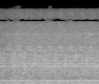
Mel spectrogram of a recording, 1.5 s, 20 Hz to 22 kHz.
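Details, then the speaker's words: 2007 Cadillac DTS, newly replaced power steering pump being bled of air after adding about half a quart of fluid: pump runs with smooth, quiet, steady hum, no groan or whine; normal power steering pump. "Hear how nice and quiet it got? Now we got to turn it again like we did before."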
